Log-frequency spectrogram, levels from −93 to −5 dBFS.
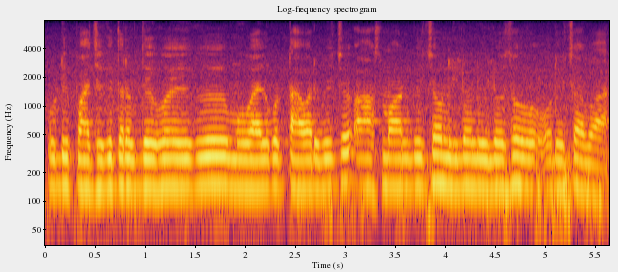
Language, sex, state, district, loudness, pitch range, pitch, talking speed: Rajasthani, male, Rajasthan, Churu, -15 LUFS, 135-140 Hz, 140 Hz, 225 wpm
